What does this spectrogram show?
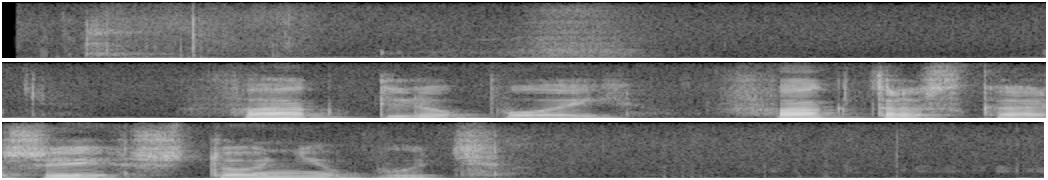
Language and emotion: Russian, neutral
